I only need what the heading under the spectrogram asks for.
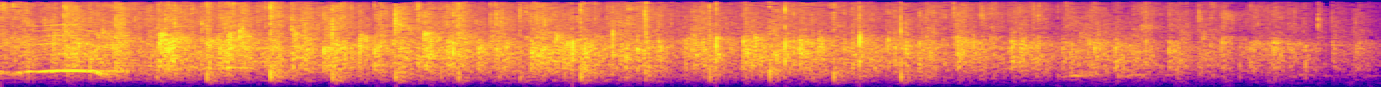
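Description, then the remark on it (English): A steady round of applause for the actors from many hands, dense rapid clapping that stays fairly loud for about seven seconds before tapering slightly at the end, with no talking over it. “All my wonderful actors, you can just give them a round of applause.”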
